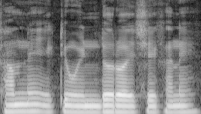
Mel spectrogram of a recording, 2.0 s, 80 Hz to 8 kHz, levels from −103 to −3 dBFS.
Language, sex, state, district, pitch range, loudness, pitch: Bengali, male, West Bengal, Alipurduar, 115-125 Hz, -17 LUFS, 120 Hz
